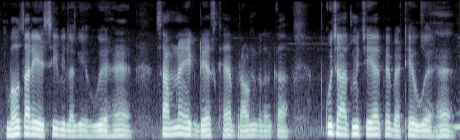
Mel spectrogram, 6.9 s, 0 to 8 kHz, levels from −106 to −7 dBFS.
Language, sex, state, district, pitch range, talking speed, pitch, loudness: Hindi, male, Jharkhand, Ranchi, 105-130 Hz, 180 wpm, 110 Hz, -19 LUFS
